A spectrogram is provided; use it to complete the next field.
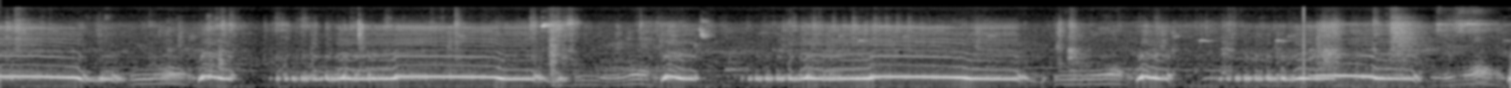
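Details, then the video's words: Caged barbary dove on a bird farm, 'mendengkur' coo: sustained level hums several seconds long, interrupted by brief warbling dips and rolls, with a few short gaps between phrases. "Suara Burung Puter Mendengkur"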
